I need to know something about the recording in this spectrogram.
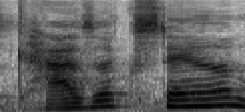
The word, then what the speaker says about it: Kazakhstan: I also saw um it depicted as kazak Stan with an A black cat vowel in both places I would avoid you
